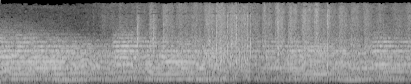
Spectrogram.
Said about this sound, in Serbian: Venčanje je objavljeno zvukom zvona sa svih beogradskih crkava i artiljerijskim plotunom sa Kalemegdana i Dunava.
